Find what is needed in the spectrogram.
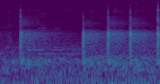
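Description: Chalk writing on a chalkboard: soft scratching strokes broken by several sharp taps as the chalk strikes the board.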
